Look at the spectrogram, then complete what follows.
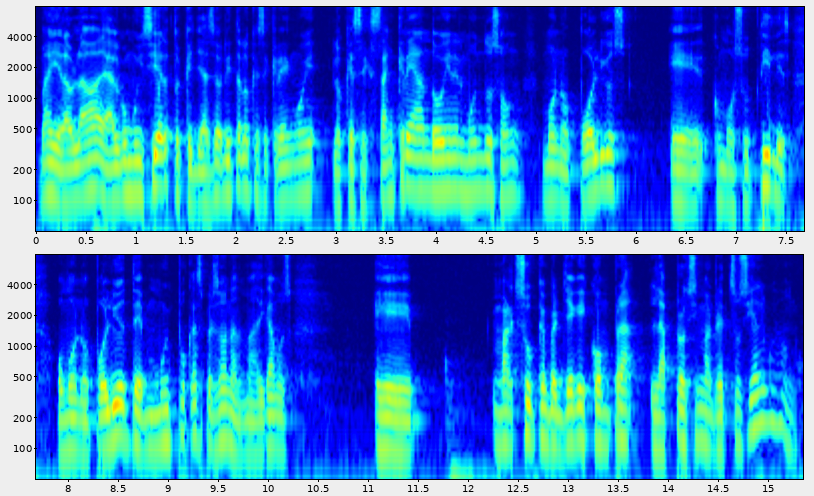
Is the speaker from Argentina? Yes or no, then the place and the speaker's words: no; Costa Rica; nosotros como sociedad costarricense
